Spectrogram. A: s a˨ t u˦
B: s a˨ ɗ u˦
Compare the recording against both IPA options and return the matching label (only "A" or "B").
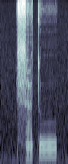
A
